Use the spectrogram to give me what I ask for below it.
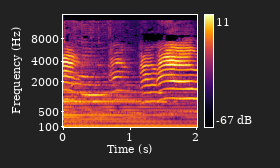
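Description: Meowing cries, a few rising and falling calls, sound over a steady music backing in a song about a crowd of cats lapping spilled cream on a dairy farm.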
